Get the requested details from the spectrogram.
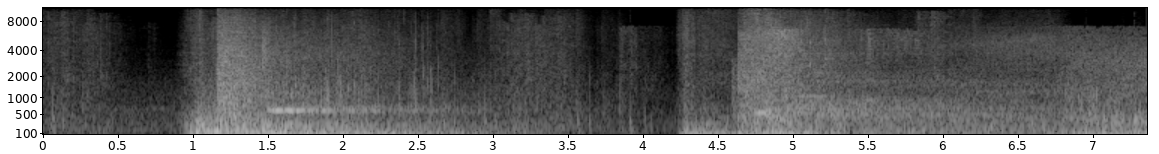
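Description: A sword swings through the air with heavy whooshes.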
